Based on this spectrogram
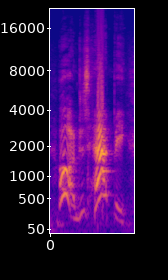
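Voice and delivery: high, loud innocent cheer; hammed-up happy guy. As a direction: chirp it with exaggerated happiness. Acting the relentlessly happy man.

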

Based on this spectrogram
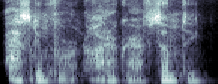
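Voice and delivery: soft, secretive prompt; whispered urging. Retold or imitated. Dad urging his son to get an autograph, whispering. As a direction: whisper a nudge to your kid.

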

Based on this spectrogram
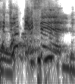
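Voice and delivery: put-on Hokessen with a German accent. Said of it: "You threw in that German accent".

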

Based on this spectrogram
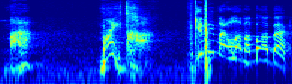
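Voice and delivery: high, pleading demand; desperate plea. Retold or imitated. Taxi driver begs the Kollel guy for his paper, high and pleading. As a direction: beg for it back, voice straining up.

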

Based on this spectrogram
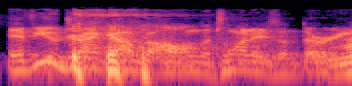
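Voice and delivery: lightly done impression, rattled off quickly; Alex Jones voice. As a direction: slip into a quick comic ranting-host voice. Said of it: "goes back to my Alex Jones voice".

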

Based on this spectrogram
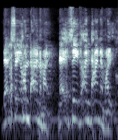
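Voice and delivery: high mock promo voice, pitched well up; Tony Khan voice. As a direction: ham up the awkward wrestling boss hyping next week. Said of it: "I love your Tony voice".

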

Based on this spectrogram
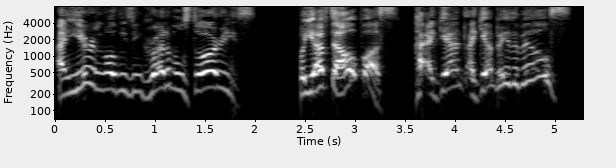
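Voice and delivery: acted-out appeal, rising in pitch; pleading. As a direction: voice a widow begging her husband for help. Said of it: "she pleads with her husband".

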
